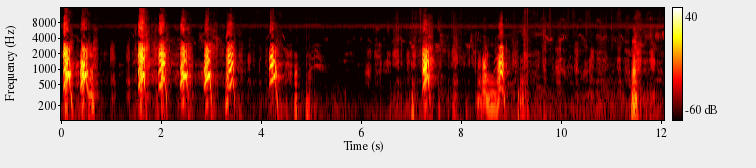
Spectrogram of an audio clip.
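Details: Saint Bernard playing with local dogs. An opening burst of two barks, then rapid loud barks roughly every half second, followed by scattered single barks and a low grumble after pauses.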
